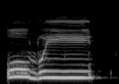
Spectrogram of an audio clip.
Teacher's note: قاف موٹا حروف، قاف حروف مستعلیہ سے بھی ہے اور موٹا بھی پڑھا جائے، یعنی موٹا ہی پڑھا جائے گا، ٹھیک ہے۔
